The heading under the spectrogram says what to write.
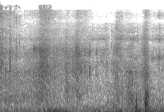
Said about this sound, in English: Finally, you could hear the crunch of the leaves under my feet. I don't know if you could hear that before, because it was like, I think it rained a little bit last night and made them kind of like mushy. But we got some leaves.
